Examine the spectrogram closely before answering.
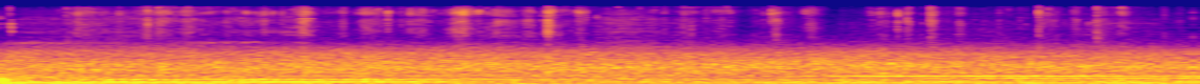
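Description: Dry zelkova leaves faintly rustling and ticking as they are plucked from a bonsai forest planting and drop onto the soil, over a steady low hum.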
